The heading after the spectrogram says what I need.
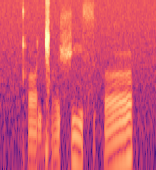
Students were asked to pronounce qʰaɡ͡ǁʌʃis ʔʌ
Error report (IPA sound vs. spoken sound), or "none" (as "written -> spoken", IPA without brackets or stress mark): none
